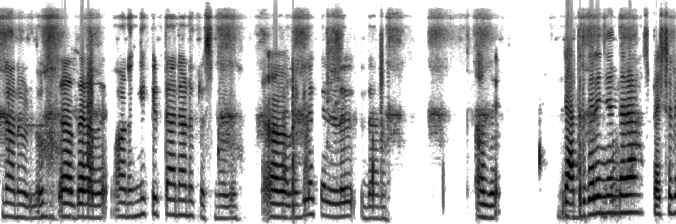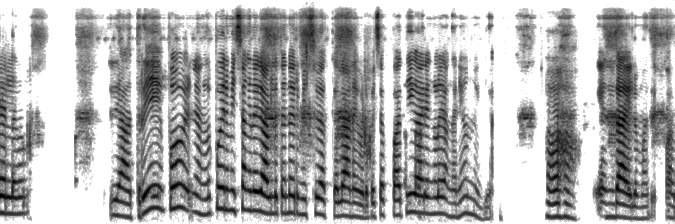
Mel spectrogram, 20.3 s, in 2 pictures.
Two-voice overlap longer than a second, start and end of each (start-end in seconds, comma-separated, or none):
none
